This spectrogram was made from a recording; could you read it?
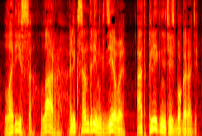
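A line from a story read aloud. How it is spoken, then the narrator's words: Shouting. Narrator (Russian): кто-то закричал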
